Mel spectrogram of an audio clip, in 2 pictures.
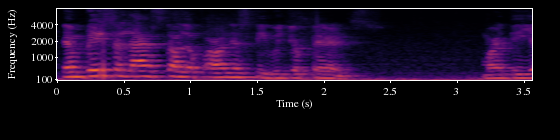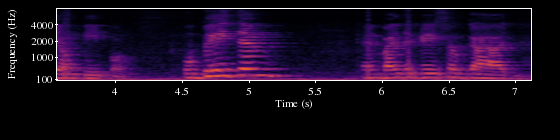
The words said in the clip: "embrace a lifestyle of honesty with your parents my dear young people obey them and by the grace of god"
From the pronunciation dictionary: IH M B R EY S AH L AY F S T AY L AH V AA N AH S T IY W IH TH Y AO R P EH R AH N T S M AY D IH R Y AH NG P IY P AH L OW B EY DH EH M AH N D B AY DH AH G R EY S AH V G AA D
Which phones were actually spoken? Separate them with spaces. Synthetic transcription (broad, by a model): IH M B EY S AH L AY S T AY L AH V AA N AH S T IY W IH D Y AO R P EH R AH N T S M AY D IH Y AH NG P IY P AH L OW B EY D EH M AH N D B AY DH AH G R EY S AH V G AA D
